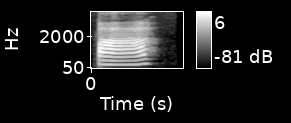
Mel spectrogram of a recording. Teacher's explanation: you can hear that my pitch went high when saying this word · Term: high tone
